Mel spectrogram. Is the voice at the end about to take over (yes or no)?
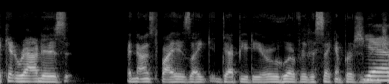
yes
